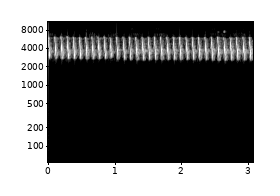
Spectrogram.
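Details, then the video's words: Champion lovebird in full song, harsh 'tembakan kasar' burst material meant to draw other lovebirds into singing: a fast, very regular high-pitched rattling trill of sharp repeated notes that continues without pause. "PANCINGAN AMPUH LOVEBIRD GACOR FULL ISIAN MASTERAN KOMPILASI MATERI TEMBAKAN KASAR BURUNG JUARA"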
